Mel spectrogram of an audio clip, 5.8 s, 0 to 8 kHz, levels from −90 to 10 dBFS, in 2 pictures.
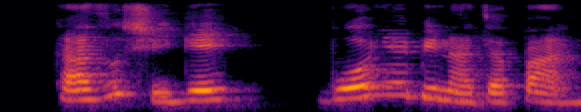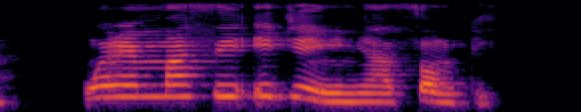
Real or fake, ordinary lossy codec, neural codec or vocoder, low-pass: real; none; none; 7.2 kHz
